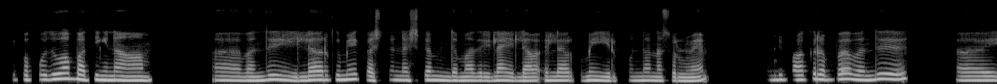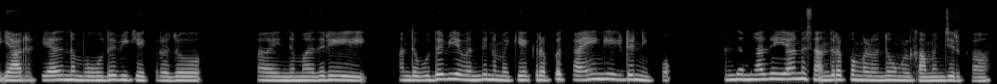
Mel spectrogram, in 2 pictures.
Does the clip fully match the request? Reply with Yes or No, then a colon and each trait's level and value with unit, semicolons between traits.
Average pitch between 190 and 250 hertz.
Yes: high, 195 Hz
